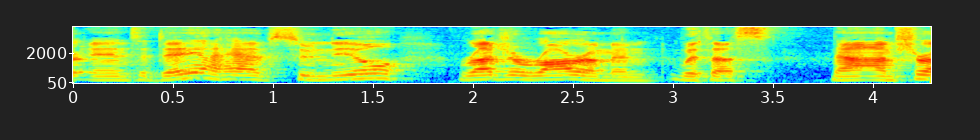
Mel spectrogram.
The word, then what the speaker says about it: Rajaraman: today I have Sunil Raja raraman with us now I'm sure I butchered your last name is that right you know close enough it's a long one Roger Ramen there we go thank you uh so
